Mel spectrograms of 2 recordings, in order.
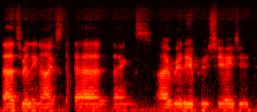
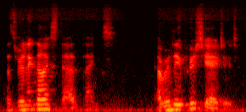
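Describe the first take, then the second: First: It is read flat, with no emotion. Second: It is read with some emotion.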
